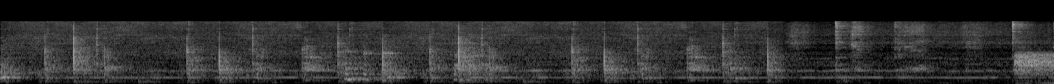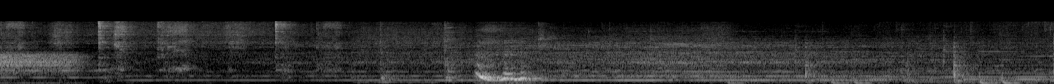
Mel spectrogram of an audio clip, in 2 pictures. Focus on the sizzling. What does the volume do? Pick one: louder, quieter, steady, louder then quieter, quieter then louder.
quieter.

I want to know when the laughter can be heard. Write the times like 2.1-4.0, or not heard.
3.4-4.9, 10.1-11.3, 15.2-15.9.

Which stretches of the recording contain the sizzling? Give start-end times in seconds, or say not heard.
0.0-21.0.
